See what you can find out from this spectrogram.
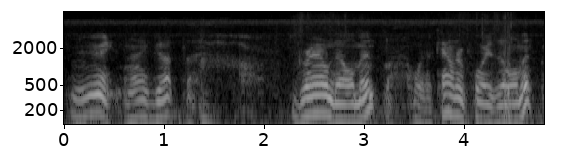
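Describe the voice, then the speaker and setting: A man's voice: mid-range voice, moderate pace, mellow, a little hiss or hum, rough recording. A man chatting casually and explaining a hands-on job as he works, with dry, teasing banter. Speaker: amateur radio hobbyist hosting a homestead vlog. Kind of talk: casual chat and narrated how-to while working. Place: outdoors at a rural camp in woods.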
